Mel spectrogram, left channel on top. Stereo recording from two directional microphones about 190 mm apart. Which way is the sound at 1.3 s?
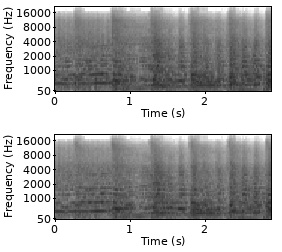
Centre (ahead or behind).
